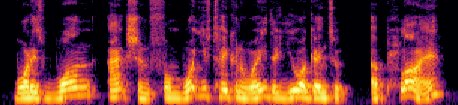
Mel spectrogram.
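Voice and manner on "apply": apply drawn out, emphasized, slow and deliberate. Asking what action listeners will apply next week: slow emphasis on apply. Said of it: "I'm slowing down deliberately to emphasize that word apply".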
